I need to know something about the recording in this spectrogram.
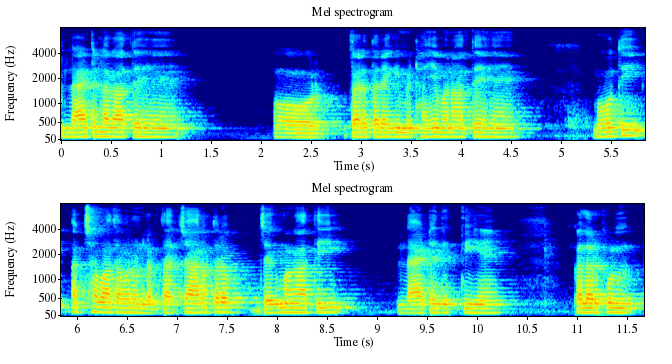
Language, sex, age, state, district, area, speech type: Hindi, male, 45-60, Rajasthan, Jaipur, urban, spontaneous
